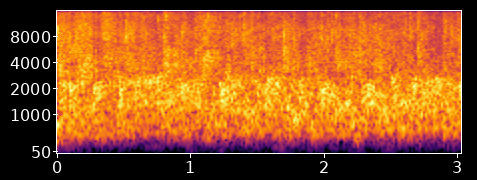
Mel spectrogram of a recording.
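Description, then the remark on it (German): Steady applause from a live audience for a professional footballer, a dense, even patter of many hands clapping at once with no voices rising above it. “Ja, ich glaube, das ist ein kleiner Applaus wert, ne?”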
